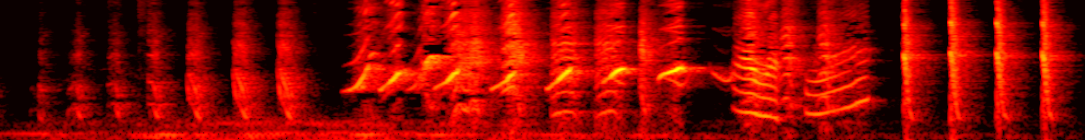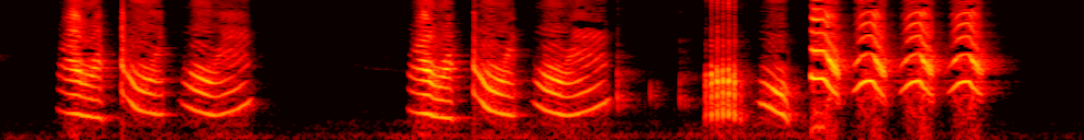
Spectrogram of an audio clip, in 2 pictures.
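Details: A talking parrot kept as a pet chatters in long runs of quick clicks and squeaks, mixed with arching whistled notes and sliding squeals in several bursts.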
